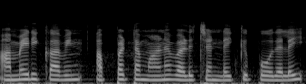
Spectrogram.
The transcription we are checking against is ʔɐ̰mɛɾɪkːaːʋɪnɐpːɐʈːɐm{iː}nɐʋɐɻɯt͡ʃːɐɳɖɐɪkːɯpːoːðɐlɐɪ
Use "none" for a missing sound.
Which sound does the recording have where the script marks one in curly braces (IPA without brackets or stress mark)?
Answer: aː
